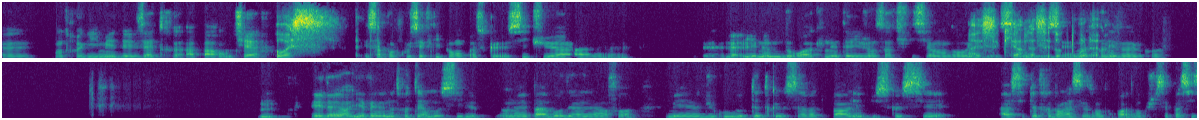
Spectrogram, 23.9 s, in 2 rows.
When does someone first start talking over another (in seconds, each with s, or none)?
9.6 s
